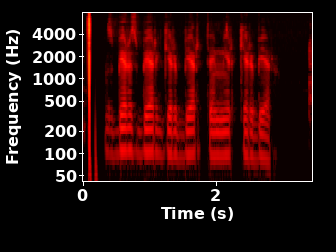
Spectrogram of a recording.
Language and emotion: Russian, neutral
